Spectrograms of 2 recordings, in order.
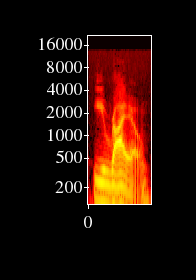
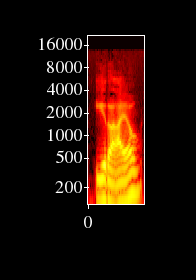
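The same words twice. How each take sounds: First: The r is a smooth English-style r. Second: The r is a single quick tap. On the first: The speaker calls it wrong. "and not irayo" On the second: The speaker calls it right. "it's like a rolled R only with one roll"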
